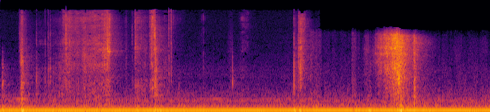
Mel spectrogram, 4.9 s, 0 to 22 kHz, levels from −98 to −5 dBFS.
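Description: A call bitrate drop hits this recording of everyday sound at 3.1 s and lasts to the end, about 1.8 s. The encoder, starved of bits, codes coarsely and cuts the top end from about 20 kHz to 8 kHz, leaving a rough, muffled sound consistent with a fall to a very low bitrate.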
